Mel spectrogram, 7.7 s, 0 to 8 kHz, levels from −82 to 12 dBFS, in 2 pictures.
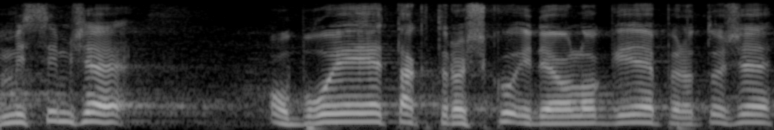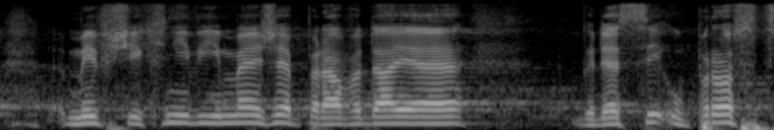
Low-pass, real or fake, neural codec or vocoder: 7.2 kHz; real; none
